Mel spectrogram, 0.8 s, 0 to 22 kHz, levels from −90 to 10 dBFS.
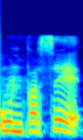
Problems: background sounds at intervals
